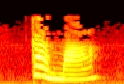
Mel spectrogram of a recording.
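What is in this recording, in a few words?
"干吗", Mandarin Chinese; chinese flashcards; hsk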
